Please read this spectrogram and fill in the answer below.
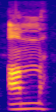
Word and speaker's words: ombudsman: a lot and that is what is an ombudsman can you go into that sure actually get how do you pronounce that word first yeah so it's it's umman so udman so udman is actually a Swedish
